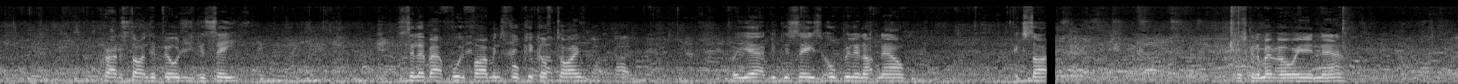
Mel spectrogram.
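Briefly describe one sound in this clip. Men talk loudly nearby.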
